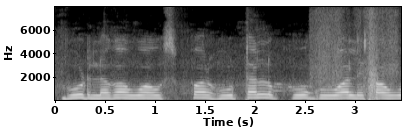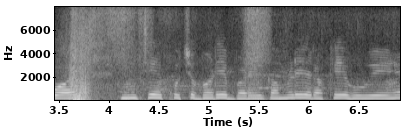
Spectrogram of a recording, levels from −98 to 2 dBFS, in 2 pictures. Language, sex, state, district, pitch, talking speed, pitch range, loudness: Hindi, female, Goa, North and South Goa, 235 Hz, 165 wpm, 230-250 Hz, -21 LUFS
